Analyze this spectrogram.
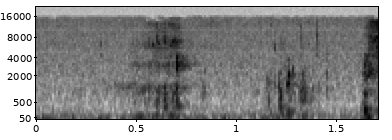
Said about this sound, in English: Speaking of which, hold on, I'm gonna take a sip of my morning tea.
